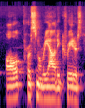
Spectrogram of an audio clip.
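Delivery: normal talking voice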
